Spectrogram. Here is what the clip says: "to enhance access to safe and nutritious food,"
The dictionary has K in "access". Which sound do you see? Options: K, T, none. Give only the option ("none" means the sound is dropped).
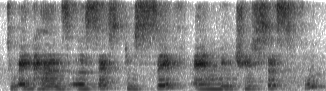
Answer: none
